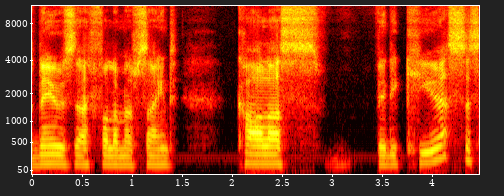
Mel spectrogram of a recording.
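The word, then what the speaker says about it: Carlos Vinícius: follow there's the news that fulham have signed call us vidiques that's how we pronounce this name from benfica good move for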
